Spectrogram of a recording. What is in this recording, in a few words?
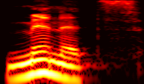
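"minutes", British English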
